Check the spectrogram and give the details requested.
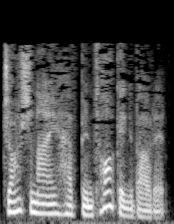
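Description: A man's voice: lowish voice, sing-song, normal speed, breathy edge, dry recording, voice pushed up, full character voice. A man voicing an anxious, tearful mother who frets and protests about her missing son in an audiobook story. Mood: worried, insistent.

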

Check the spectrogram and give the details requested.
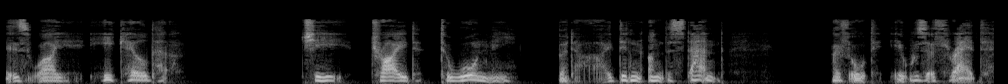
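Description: Woman voicing a hoarse, shaken young woman, slow and quiet, dry close audiobook sound. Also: on the low side, fairly even intonation, no room sound, exaggerated voice. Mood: numb.

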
